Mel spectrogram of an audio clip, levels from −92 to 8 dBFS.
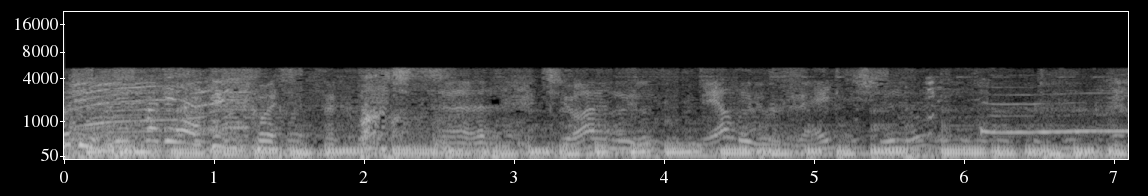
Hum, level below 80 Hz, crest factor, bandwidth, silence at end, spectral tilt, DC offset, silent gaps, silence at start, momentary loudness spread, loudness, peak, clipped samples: none; -32 dBFS; 16 dB; 5.4 kHz; 0 s; -7.5 dB/octave; under 0.1%; none; 0 s; 6 LU; -23 LUFS; -6 dBFS; under 0.1%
